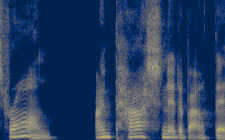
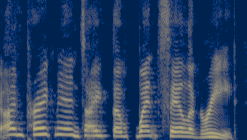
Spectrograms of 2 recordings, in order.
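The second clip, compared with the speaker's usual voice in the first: excited news; 7 semitones higher than usual. Pretend. Imagined telling friend big news.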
